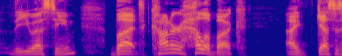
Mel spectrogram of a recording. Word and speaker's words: Connor Hellebuyck: team, but Connor Hellebuyck, I guess is how you say his name.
